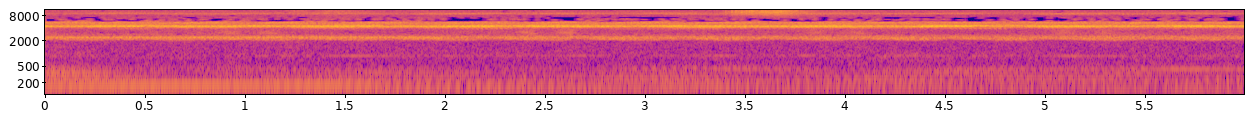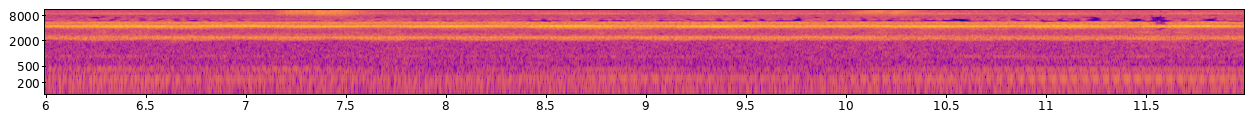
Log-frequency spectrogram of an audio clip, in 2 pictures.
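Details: New England summertime crickets keep up a constant high trilling drone, while a low humming tone sounds briefly at the start and a fainter low hum returns near the end.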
